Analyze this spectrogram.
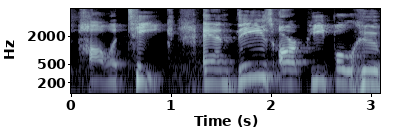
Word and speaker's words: politique: of a deal but the right way to pronounce this is politique and these are people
